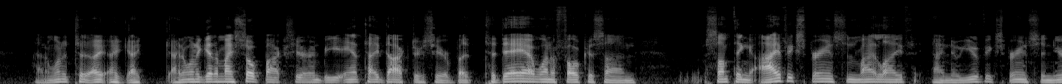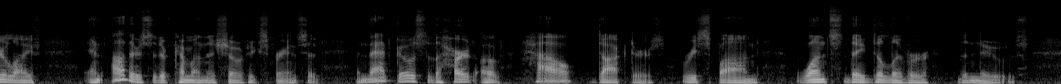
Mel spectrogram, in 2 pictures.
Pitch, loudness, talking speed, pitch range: 105 Hz, -28 LUFS, 185 wpm, 95-115 Hz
